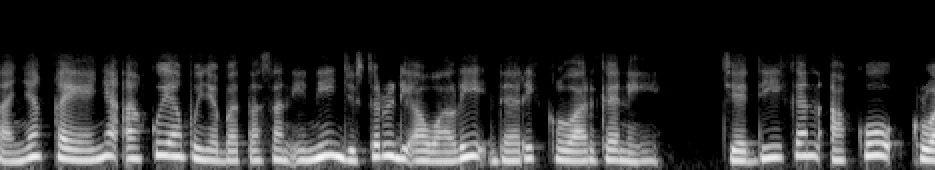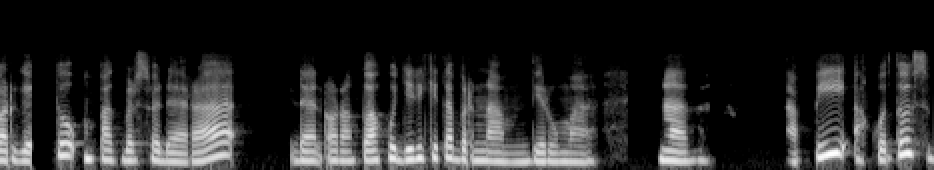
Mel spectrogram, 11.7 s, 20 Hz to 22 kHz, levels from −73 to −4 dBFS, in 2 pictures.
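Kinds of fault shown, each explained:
Lost AMR speech frames: at 6.03 to 6.19 s, right after "kan aku keluarga", the speech drops to near silence within two frames and stays out for about 140 ms, a gap that fits a run of seven 20 ms frames. Corrupted frames over the radio link forced the decoder to keep repeating the last good pitch and vocal tract settings at shrinking gain, fading quickly as wideband concealment does, before the voice returns weak or rough for a moment.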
